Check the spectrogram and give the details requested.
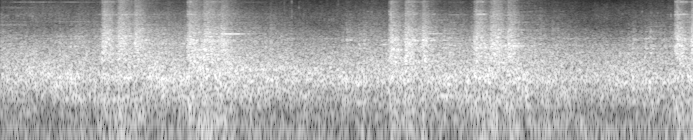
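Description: A train rolling past slowly, its wheels clacking over rail joints in pairs of knocks that come about every three seconds, with steady rolling noise between them.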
